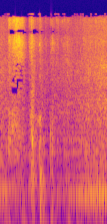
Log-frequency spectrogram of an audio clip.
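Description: Plastic bubble-wrap packaging crinkling and rustling as a boxed collectible is pulled out of a shipping box, with a few sharp crackles in the first second. A steady low tone runs underneath.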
